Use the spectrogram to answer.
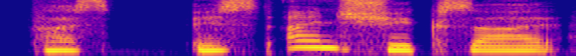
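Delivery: put-on slow, small child voice; curious child. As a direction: ask it like a wondering boy. Child asks.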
